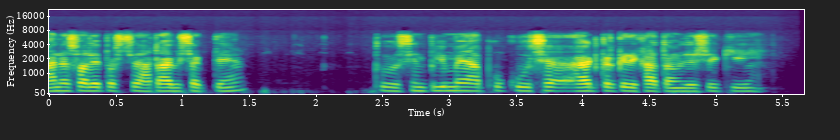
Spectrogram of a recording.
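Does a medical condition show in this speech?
No.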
